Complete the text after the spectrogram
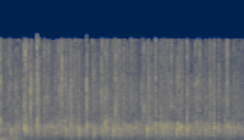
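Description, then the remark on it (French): An audience applauds the king loudly, a dense wash of many hands clapping at once, fairly loud and sustained throughout with no pauses and no distinct voices standing out. “Et que tous ceux qui le croient disent Amen et applaudissent bien fort le roi.”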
